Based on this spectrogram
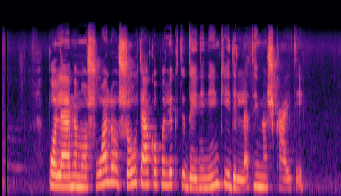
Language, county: Lithuanian, Utena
